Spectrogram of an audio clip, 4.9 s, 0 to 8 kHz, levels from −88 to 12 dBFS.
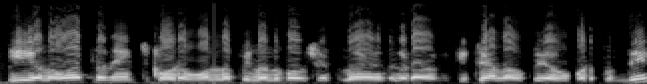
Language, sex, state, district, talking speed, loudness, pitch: Telugu, female, Andhra Pradesh, Anantapur, 125 wpm, -13 LUFS, 160 Hz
